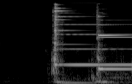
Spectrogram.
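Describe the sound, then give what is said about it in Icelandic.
A two-note doorbell chime rings out, a bright ding followed by a lower dong about half a second later, each tone sustaining with a shimmering, harmonic-rich ring. No voices. “Ah, ding dong, það er alltaf viðægandi.”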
